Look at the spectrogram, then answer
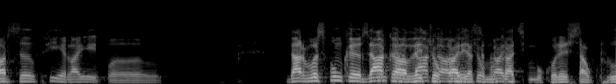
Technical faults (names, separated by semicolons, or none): lost AMR speech frames; doubled audio track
